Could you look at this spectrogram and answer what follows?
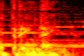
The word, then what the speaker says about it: Trainline: S'escriu millor preu garantit. Es pronuncia Trainline.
